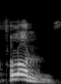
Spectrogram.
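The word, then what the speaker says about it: flown: চালিয়েছে ড্রিভেন কার সে একটা গাড়ি চালিয়েছে এটা উচ্চারণ আমরা বলব ফ্লোন ফ্লোন এফ এফ এল ও ডব ডবলিউ এন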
